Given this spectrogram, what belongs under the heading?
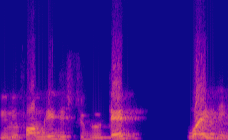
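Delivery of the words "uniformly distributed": the word "uniformly" lifted in pitch and leaned on. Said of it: "I'm stressing uniformly".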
